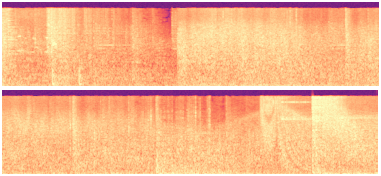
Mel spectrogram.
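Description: A heavy machine rumbles and clanks.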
